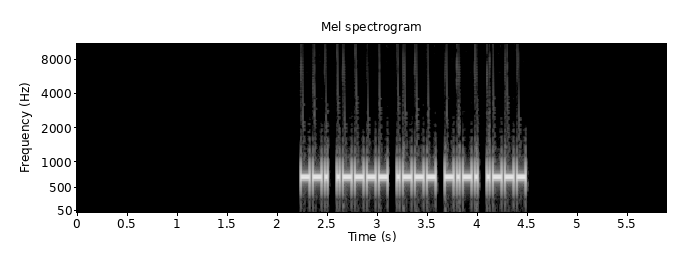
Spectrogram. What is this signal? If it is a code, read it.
Morse code, heard as a keyed tone, about 40 wpm, 700 Hz. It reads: G1JCJ
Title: DXCC-100 Call Signs - 5 Characters - Repeated 3x - 40wpm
